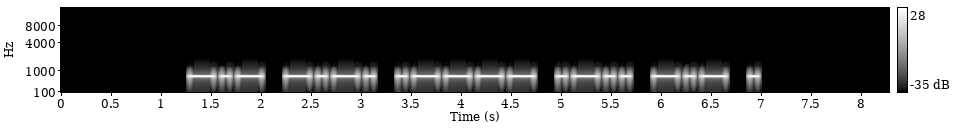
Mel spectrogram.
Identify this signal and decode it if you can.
Morse code, heard as a keyed tone, about 15 wpm, 700 Hz. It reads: KC1LKE
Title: USA Call Signs - 6 Characters - Repeated 3x - 15wpm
